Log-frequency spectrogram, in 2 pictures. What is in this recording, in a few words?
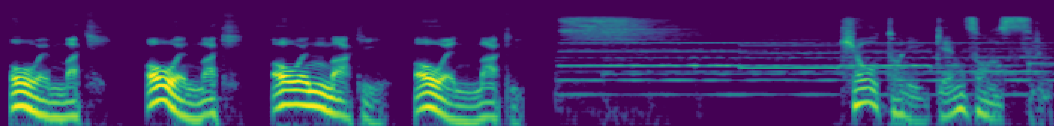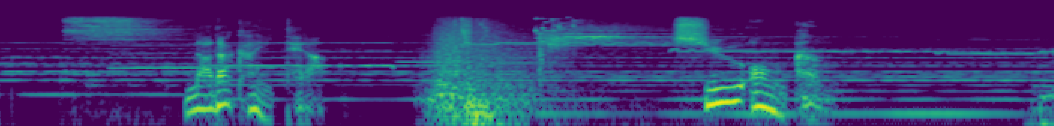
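male, English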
